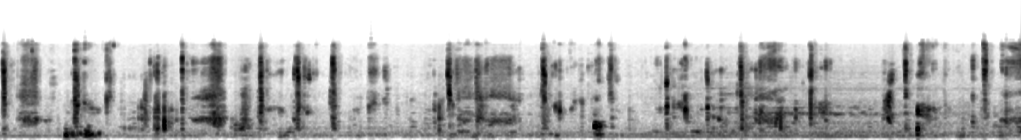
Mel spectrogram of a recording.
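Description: A person eating: chewing and biting with many irregular clicks and smacks of the mouth.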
